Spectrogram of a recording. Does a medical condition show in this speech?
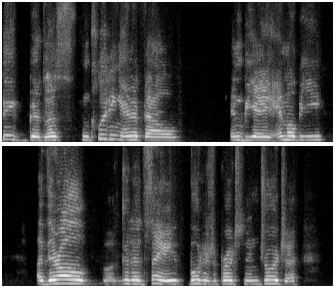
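Yes: cerebral palsy; present since at least age 8.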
